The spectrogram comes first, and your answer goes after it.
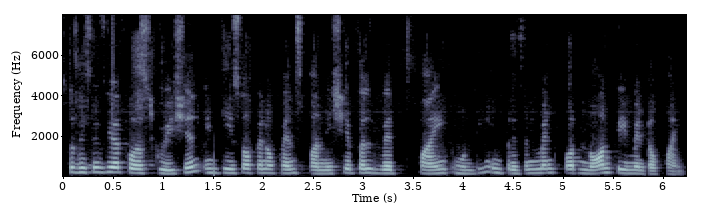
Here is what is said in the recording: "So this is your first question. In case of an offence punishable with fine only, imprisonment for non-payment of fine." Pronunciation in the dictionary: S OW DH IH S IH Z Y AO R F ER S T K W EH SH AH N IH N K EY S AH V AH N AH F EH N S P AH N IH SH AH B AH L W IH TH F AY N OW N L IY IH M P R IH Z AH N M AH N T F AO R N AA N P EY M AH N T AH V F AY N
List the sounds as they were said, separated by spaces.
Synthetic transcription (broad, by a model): S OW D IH S IH Z Y AO R P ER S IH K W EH SH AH N IH N K EY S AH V AH N AH F EH N S P AH N IH SH AH B AH L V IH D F AY N OW N L IY IH M P R IH Z AH N M AH N T F AO R N AA N P EY M AH N T AH V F AY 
